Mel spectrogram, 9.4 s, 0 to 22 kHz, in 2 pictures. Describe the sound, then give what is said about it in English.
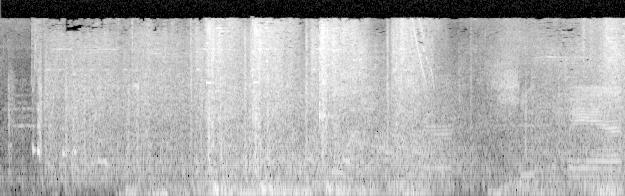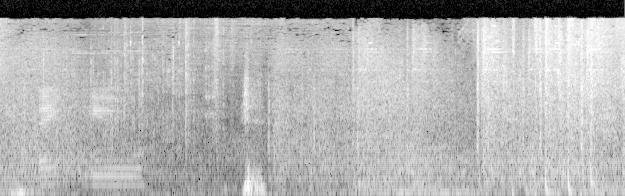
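Gunfire in the video game Destiny 2 crackles in many rapid bursts and scattered single shots, with one sharp louder blast, under players talking. “about to shoot that warlock”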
